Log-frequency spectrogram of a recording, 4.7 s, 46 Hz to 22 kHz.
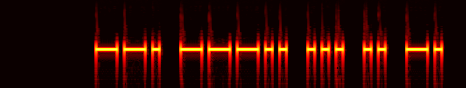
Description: Morse code, heard as a keyed tone, about 17 wpm, 700 Hz. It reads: G8SIN
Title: DXCC-100 Call Signs - 5 Characters - 17wpm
